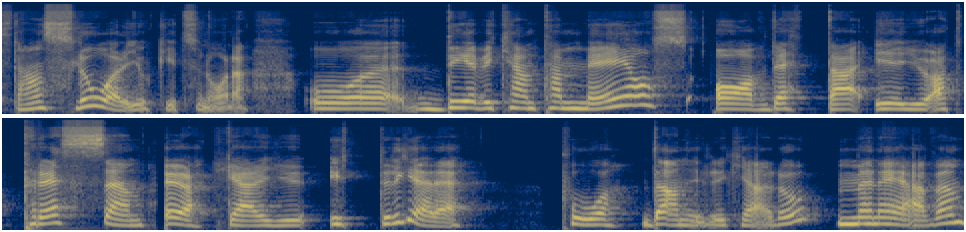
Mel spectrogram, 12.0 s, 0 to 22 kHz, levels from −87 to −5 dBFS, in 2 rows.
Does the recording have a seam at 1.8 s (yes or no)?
no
